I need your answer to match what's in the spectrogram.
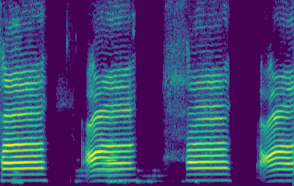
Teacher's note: huruf ha yang kecil yang sama makhraj dengan huruf ain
